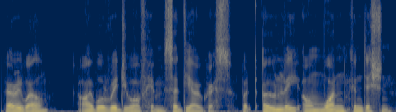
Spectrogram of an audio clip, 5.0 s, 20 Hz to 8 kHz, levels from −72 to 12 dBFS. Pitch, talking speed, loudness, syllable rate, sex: 115 Hz, 195 wpm, -17 LUFS, 5.0 syllables/s, male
